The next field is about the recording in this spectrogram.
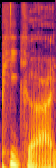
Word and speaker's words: Pekah: And Pekahiah, and then Pekah, P-E-K-A-H. Could pronounce that Pekah, I guess, but I'm pronouncing Pekah.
